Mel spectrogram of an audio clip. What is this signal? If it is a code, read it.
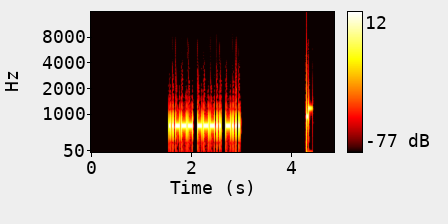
Morse code, heard as a keyed tone, about 38 wpm, 700 Hz. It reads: 28B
